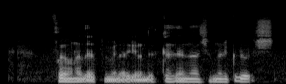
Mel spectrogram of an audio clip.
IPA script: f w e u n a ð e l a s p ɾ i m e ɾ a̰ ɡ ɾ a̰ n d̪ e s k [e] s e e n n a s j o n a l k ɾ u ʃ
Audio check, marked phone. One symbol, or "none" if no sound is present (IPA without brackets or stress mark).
a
